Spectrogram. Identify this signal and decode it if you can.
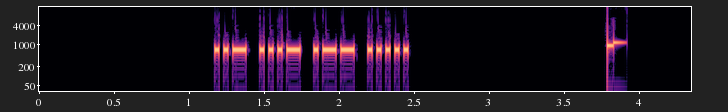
Morse code, heard as a keyed tone, about 40 wpm, 700 Hz. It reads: UVW5
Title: Four Challenging Letter-Number Combinations 40wpm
